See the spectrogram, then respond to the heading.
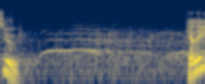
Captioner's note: applause and cheering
